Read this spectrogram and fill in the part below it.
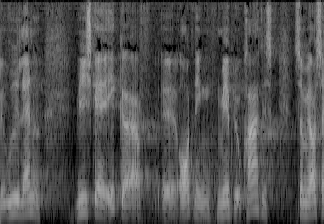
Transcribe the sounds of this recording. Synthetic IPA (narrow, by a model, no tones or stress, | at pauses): euð̰ˠilæn̰ð̞̩ˠ | ʋisɡ̥æe̝ɡ̥əɡ̥ɶːɐʔɒːd̥ne̝ŋn̩me̝ːɐb̥yo̝kʰʁɑ̰̈ːd̥isɡ̥sɒ̽mjiɒ̽s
